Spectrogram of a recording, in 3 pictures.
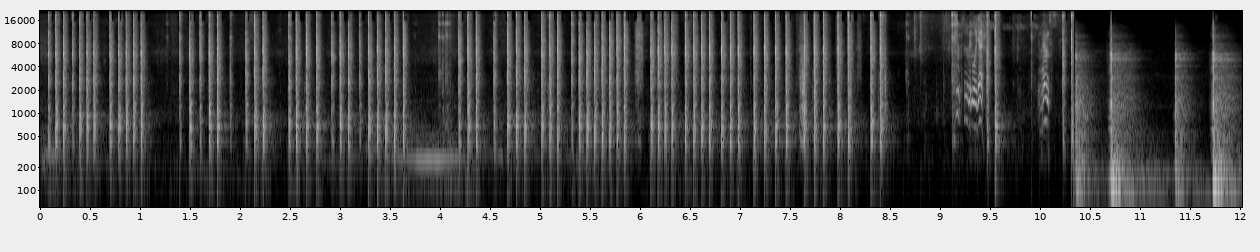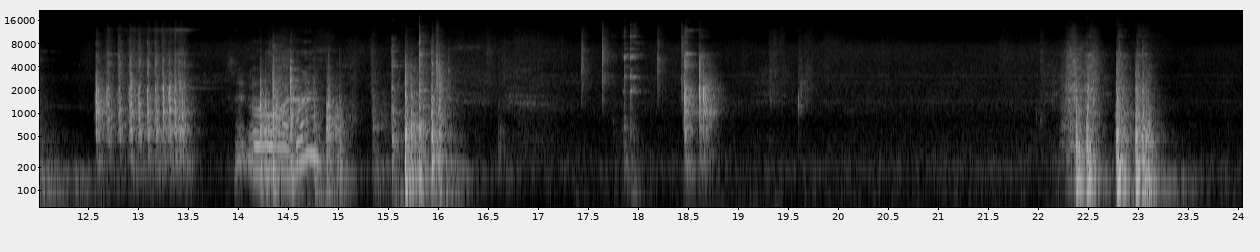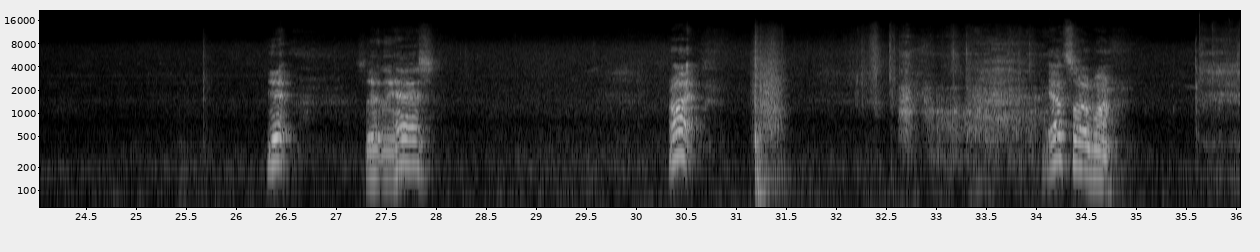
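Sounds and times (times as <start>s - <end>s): hammer tapping on metal: 0.0s - 10.4s
tools and parts clunking: 0.0s - 10.4s.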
